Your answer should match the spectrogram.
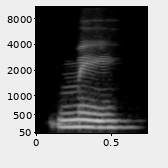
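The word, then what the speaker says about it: mais: How do we normally pronounce it? Me.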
